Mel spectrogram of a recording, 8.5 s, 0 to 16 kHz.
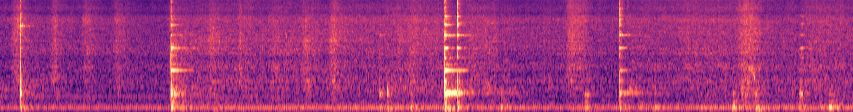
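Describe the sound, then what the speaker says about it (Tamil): Soya chunks frying in a pan with a steady low sizzle, broken by scattered clinks and scrapes of a spoon stirring against the metal, heard close with no talking. "ஒரு 5 மினிட்ஸ் வறுக்கணுங்க. இது திருப்பி விட்டால் நல்லாயிருக்கும்."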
